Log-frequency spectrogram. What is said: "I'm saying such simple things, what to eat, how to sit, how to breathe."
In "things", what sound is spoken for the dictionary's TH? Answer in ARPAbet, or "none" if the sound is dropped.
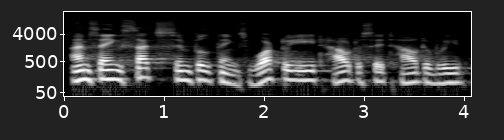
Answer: T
